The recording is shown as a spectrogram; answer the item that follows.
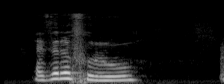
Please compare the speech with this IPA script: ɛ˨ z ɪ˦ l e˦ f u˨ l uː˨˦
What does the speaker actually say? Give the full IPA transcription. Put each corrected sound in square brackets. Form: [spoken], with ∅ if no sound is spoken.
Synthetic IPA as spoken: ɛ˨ z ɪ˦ [ɾ] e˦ f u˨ [ɾ] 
